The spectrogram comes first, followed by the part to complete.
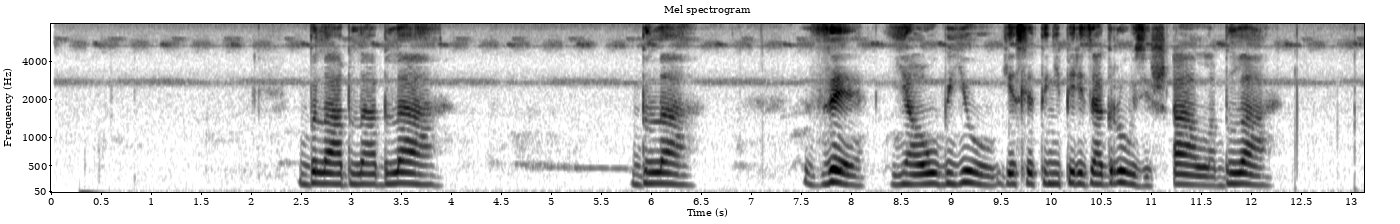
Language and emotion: Russian, angry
